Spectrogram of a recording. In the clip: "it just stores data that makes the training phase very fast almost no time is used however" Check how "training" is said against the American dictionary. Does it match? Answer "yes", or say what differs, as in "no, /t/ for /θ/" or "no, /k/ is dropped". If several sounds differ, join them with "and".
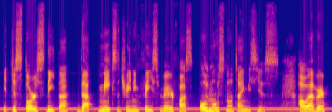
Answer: yes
